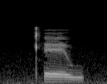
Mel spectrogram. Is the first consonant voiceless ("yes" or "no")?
yes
